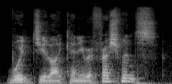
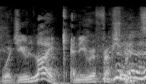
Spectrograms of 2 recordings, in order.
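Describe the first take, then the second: First: The stress falls on the word "would". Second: The stress falls on the word "like". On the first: "moving the emphasis down the sentence" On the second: "moving the emphasis down the sentence"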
